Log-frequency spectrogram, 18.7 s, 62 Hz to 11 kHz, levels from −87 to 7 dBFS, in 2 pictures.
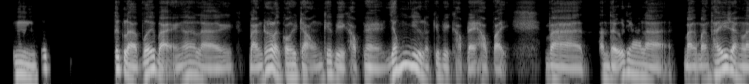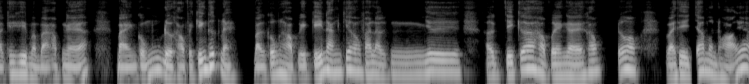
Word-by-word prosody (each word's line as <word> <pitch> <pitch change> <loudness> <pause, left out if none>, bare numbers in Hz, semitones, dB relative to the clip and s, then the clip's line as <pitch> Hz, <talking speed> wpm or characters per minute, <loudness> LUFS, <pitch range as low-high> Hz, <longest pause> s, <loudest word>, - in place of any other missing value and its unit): Ừm, 120 +1 +1 0.2
tức 170 - -1 0.8
tức 165 -2 +2
là 90 - +5
với 125 - +4
bạn 90 - 0
á 120 +3 -2
là 85 -6 -2 0.3
bạn 90 +1 0
rất 160 - +2
là - - +4
coi 105 -1 0
trọng 90 0 -4
cái 125 +4 -1
việc 95 -6 -2
học 85 - -6
nghề 85 -4 -1
giống 155 - +4
như 190 -6 +5
là 105 -8 -2
cái 110 - -5
việc 90 -3 -5
học - - -11
đại 80 - 0
học 85 -1 -7
vậy. - - -2 0.5
Và 90 -4 -1 0.2
thành 100 -3 -3
thử 90 +3 +2
ra 135 - +1
là 90 -5 -2 0.2
bạn 90 +1 -2
bạn 95 +1 -3
thấy 135 - +4
rằng 130 - +2
là 90 -1 0
cái 120 +6 -3
khi 120 -1 +5
mà 100 -4 -2
bạn 85 0 -2
học 95 0 -6
nghề 90 -2 0
á, - - -2 0.4
bạn 90 0 0
cũng 125 +12 0
được 95 -6 +4
học 90 0 -2
về 90 - -2
kiến 135 +4 +6
thức 195 +2 +5
nè, 95 - 0 0.3
bạn 90 +1 0
cũng 115 +4 +1
học 110 -6 0
về 95 0 0
kỹ 105 +4 +5
năng 130 -2 +2
chứ 155 +4 +3
hông 140 -2 0
phải 115 -2 0
là, 115 - 0
ừm, 115 0 -5
như, 130 -1 +2 0.3
ờ, 110 +1 -2
chỉ 115 - +3
có 155 +6 +4
học 150 - +1
về 110 0 +3
nghề 105 -1 +2
không, 135 +4 -1 0.2
đúng 145 - +2
hông? 150 -2 +3 0.3
Vậy 100 0 +2
thì 110 -2 +2
cho 135 +1 +1
mình 125 -5 -1
hỏi 100 - -1
á, 175 - 0
110 Hz, 250 wpm, -25 LUFS, 90-130 Hz, 0.8 s, kiến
